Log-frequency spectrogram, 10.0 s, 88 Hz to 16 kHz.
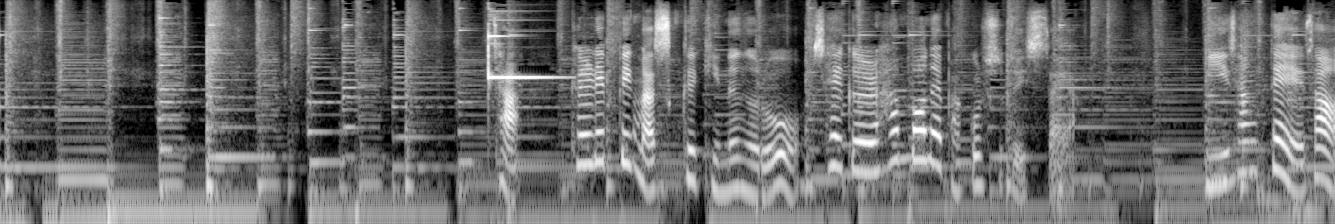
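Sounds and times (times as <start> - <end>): light background music: 0.0 - 10.0
bright ding chime: 3.6 - 4.4.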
